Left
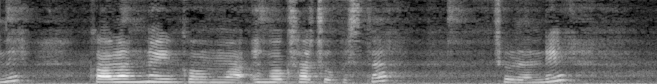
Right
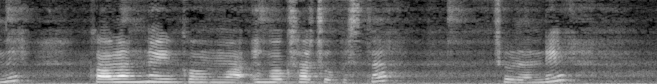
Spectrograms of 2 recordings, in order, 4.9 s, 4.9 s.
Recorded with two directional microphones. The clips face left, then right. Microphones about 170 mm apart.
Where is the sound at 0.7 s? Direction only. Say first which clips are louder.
Even; 40° left (ahead or behind).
